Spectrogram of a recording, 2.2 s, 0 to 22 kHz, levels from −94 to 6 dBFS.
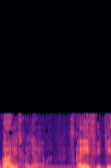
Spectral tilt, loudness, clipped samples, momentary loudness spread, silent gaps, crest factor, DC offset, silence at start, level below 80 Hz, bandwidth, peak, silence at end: -5.5 dB/octave; -22 LUFS; under 0.1%; 17 LU; none; 18 dB; 0.2%; 0 s; -50 dBFS; 7.4 kHz; -4 dBFS; 0 s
